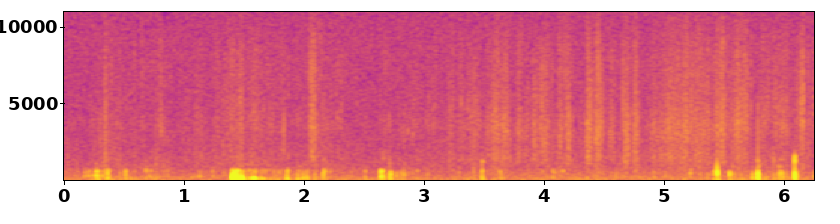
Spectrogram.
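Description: Quiet low gurgles with a louder rumbling burst and several short bubbling pops, typical hunger stomach growling (borborygmi).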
